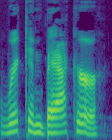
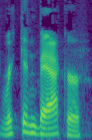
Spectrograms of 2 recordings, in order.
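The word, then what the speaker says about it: Rickenbacker: and they pronounce it Rick and Backer oh excuse me Rick Tom Petty said everybody's been pronouncing it wrong it's Rick and Backer oh he's got to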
